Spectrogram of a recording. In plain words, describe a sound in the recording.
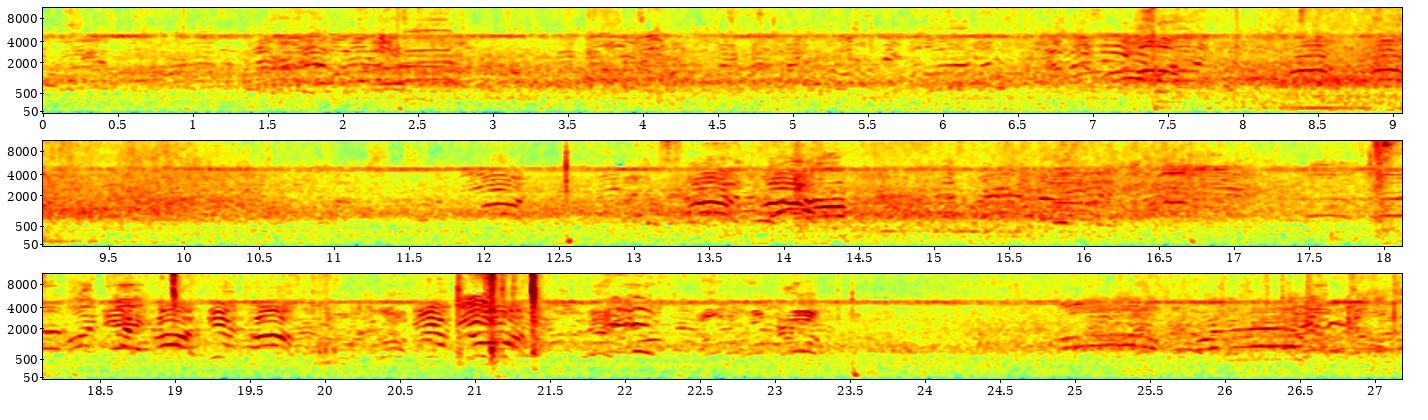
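A crowd of spectators chatters and calls out nearby, outdoors.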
